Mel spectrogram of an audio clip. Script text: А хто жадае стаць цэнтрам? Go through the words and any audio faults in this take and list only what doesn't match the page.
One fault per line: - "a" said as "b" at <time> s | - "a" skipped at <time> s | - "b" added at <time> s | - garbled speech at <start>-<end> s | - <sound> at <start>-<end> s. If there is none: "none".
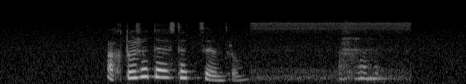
- laugh at 3.4-4.0 s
